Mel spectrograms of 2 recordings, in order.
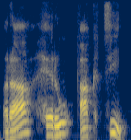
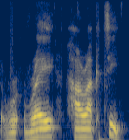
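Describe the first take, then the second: First: The name is said as three separate parts. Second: The name is said as two run-together parts.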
